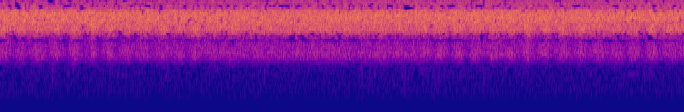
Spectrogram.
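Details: Provence summer cicadas in France singing as one steady, piercing high-pitched drone without pause, a fine rapid throb running through the lower part, no birds or voices heard.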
